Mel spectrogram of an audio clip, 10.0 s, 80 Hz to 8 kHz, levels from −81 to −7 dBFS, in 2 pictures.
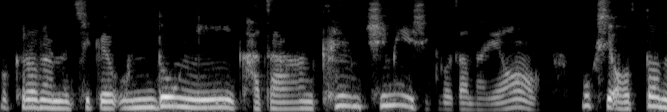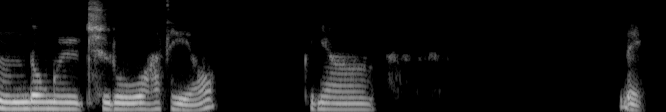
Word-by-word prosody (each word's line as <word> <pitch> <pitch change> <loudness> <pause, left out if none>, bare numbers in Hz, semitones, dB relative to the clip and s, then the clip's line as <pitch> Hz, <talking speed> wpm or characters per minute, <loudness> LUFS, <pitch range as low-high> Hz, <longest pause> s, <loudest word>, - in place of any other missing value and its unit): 어 205 - -9
그러면은 200 -4 +2
지금 190 -2 +1
운동이 210 0 +5
가장 175 +1 -4
큰 245 0 -2
취미이신 245 -8 -3
거잖아요. 160 +3 -7 0.3
혹시 255 -1 0
어떤 215 +7 +1
운동을 175 -2 +2
주로 165 -1 -1
하세요? 160 +3 -5 0.6
그냥 155 -2 -7 1.8
네. - - -5
180 Hz, 215 characters per minute, -30 LUFS, 165-210 Hz, 1.8 s, 운동이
